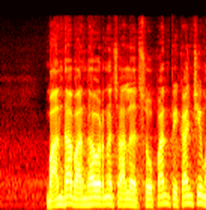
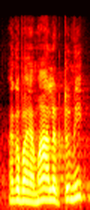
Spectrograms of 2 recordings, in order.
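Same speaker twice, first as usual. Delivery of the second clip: put-on higher, startled rustic girl; surprised village girl; 8 semitones higher than usual. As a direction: react to the master's sudden visit. Young woman surprised at master. (अचानक मालक पाहून चकित तरुणी)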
